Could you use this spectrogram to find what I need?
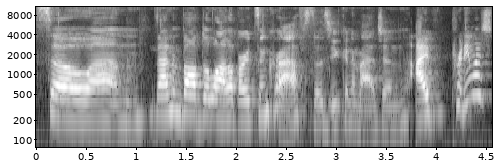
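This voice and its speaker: This woman has an unremarkable speaking voice, pitched in the medium range. Her pace is moderate, and her pitch varies in an ordinary way. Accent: General American. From Northern California. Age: 20s. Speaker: actor auditioning as host. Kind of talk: audition self-introduction.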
